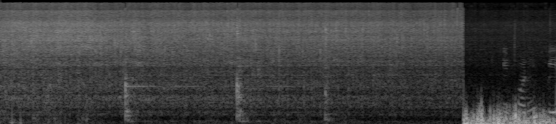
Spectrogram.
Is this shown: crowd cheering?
no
